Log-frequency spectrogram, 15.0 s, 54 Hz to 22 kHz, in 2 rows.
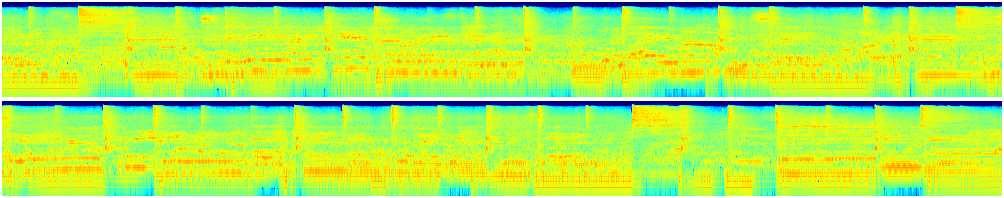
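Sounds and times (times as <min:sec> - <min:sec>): bass notes: 0:00.0 - 0:15.0
drum kit beat: 0:00.0 - 0:15.0
guitar: 0:00.0 - 0:15.0.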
